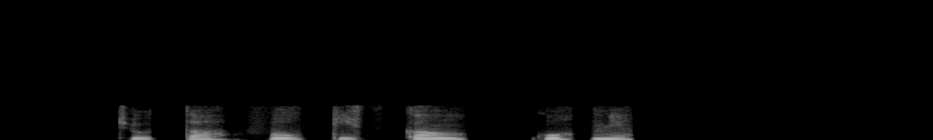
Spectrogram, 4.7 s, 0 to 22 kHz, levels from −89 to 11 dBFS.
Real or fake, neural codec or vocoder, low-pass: fake; codec, 16 kHz in and 24 kHz out, 0.9 kbps, LongCat-Audio-Codec, fine tuned four codebook decoder; 5.4 kHz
